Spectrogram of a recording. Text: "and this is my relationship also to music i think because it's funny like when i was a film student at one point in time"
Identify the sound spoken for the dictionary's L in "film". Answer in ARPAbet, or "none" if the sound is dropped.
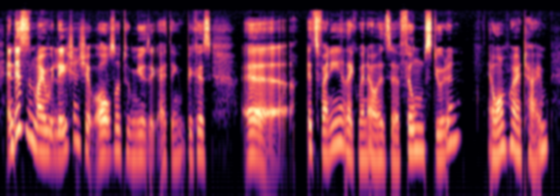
L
